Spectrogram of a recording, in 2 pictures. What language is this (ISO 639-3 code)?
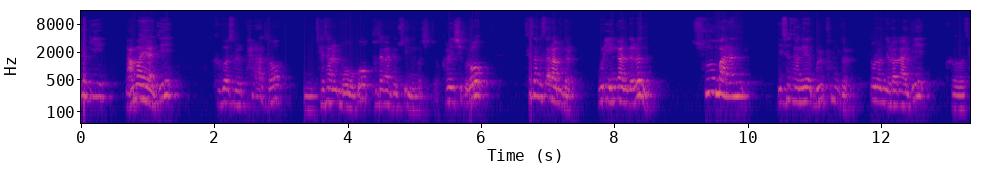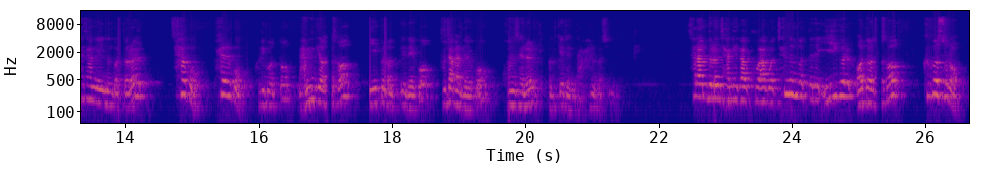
kor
